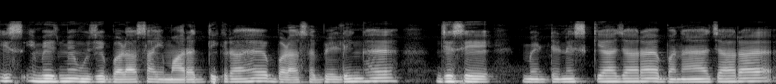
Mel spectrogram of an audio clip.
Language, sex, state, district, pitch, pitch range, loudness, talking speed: Hindi, male, Chhattisgarh, Sukma, 130 Hz, 120-140 Hz, -15 LUFS, 170 wpm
